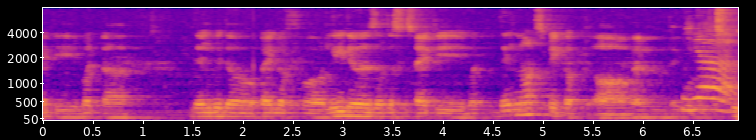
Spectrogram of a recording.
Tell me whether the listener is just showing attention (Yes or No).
No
